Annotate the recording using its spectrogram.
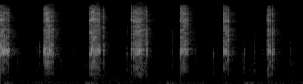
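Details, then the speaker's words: Turning the dial of an EXOS BOA removable wrist cast to tighten it, worn for a left distal radial wrist fracture about three weeks after injury and two weeks after surgery: quick run of sharp, bright ratchet clicks, about seven in three seconds. "then you take this little half moon and slide it back until it's even and then push it down and then slowly tighten it as such so you can tighten it to where it's comfortable"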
